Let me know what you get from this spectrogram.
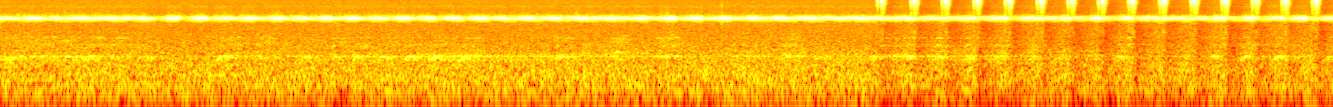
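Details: Thyreonotus corsicus, a male bush-cricket singing at Vilella (Sueca): a steady high-pitched buzz for several seconds, then crisp rhythmic chirps start and repeat about three or four times per second.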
